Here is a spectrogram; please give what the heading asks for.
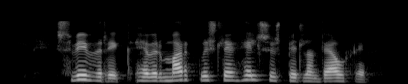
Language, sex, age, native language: Icelandic, female, 50-59, Icelandic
